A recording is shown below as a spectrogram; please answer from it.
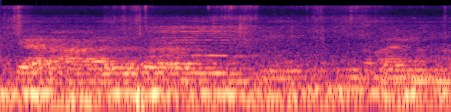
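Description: A man's voice chanting Sanskrit mantras, holding one long drawn-out syllable at a steady pitch.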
